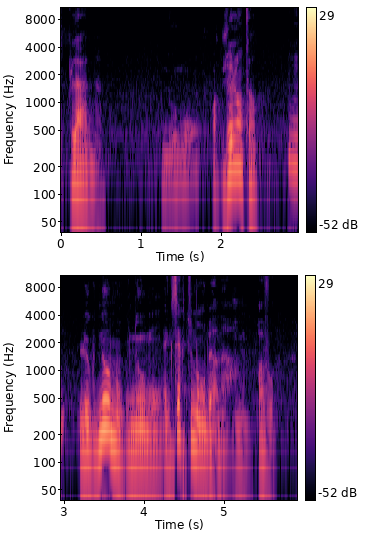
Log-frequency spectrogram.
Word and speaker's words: gnomon: gnomon je l'entends le gnomon exactement Bernard bravo euh je crois qu'on prononce peut-être le N final gnomon mais enfin c'est ça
